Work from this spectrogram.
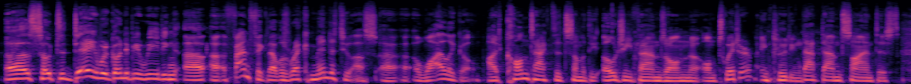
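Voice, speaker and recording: A man's voice: mid-range voice, fairly quick, hardly any pauses. A man co-hosting a podcast in casual chat, introducing and reading fan fiction. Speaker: podcast co-host.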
